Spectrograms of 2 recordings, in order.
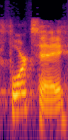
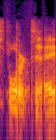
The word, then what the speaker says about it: forte: And his example for him is that the word forte, meaning your strong suit, is pronounced fort and not forte. And he can die on that hill because he's wrong. It is forte.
